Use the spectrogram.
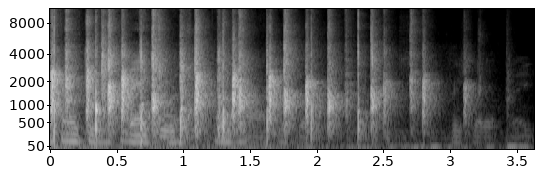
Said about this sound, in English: Can we get a round of applause? Thank you.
